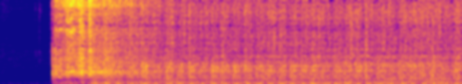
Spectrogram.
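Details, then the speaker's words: Yamaha Vixion motorcycle engine idling with a light metallic rattle, a jingling "klitik-klitik" on the left side of the head near the water pump housing, traced to a worn camshaft bearing. "jadi terdengar seperti gemericik atau klitik-klitik di bagian sebelah kiri di daerah rumah water pump ya"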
